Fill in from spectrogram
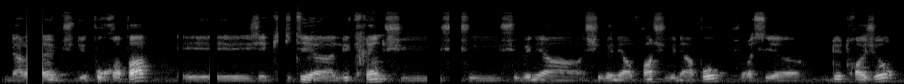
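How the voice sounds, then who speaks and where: A man in his thirties with a fairly low, slightly rough-edged voice tells his story as an interview guest. His delivery is casual and conversational. He often doubles back on words and phrases to press a point. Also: moderate pace, a little mellow, rough recording. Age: 30s. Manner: repeats words and phrases for emphasis. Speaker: professional footballer, interview guest.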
